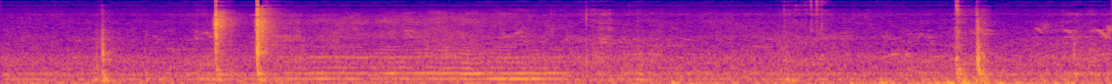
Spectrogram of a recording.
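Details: Many honey bees flying in a bee yard during installation of a package of bees; a continuous low humming drone with passing wing whines, plus sharp clicks and taps from handling equipment.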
